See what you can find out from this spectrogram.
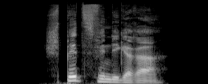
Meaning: inflection of spitzfindig: 1. strong/mixed nominative masculine singular comparative degree 2. strong genitive/dative feminine singular comparative degree 3. strong genitive plural comparative degree
- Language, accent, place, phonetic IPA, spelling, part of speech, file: German, Germany, Berlin, [ˈʃpɪt͡sˌfɪndɪɡəʁɐ], spitzfindigerer, adjective, De-spitzfindigerer.ogg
